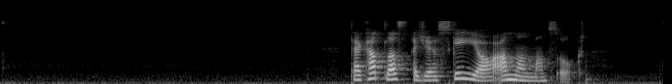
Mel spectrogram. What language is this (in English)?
Faroese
